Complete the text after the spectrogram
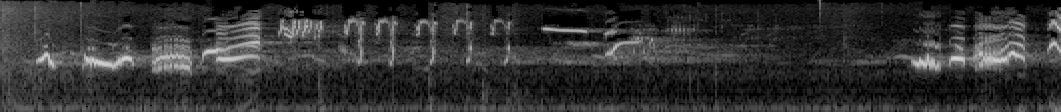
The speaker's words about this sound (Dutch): Ja. Die herken ik zelfs. Ja. Ik ben geen vogelkenner, ook geen vogelspotter. Dat is de merel.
